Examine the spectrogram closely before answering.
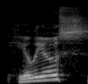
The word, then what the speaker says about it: Helios: Is it pronounced Helios?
